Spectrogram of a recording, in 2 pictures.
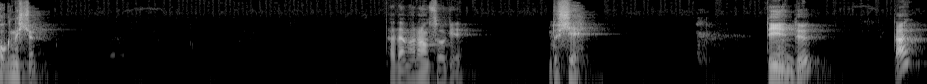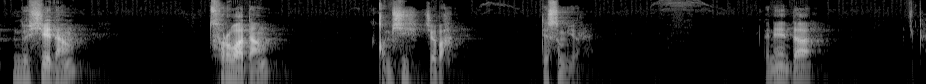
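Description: A man speaks calmly into a microphone, with long pauses between phrases.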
